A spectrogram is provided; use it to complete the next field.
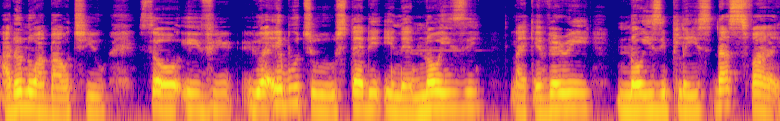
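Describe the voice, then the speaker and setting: A woman's fairly low, dark, mellow voice in a Ghanaian accent, with fairly even intonation at a fairly slow pace. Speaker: nursing vlogger. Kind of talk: casual tutorial. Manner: halting, with repeated words and restarts.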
